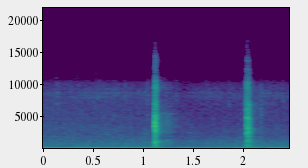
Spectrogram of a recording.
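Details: Truck being cranked for the first time after months of wiring work: two sharp clicks about a second apart with no cranking; starter solenoid clicks but motor won't turn, battery voltage holds; owner suspects a corroded battery cable.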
